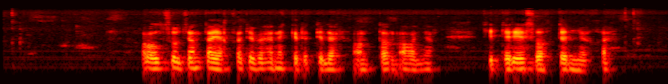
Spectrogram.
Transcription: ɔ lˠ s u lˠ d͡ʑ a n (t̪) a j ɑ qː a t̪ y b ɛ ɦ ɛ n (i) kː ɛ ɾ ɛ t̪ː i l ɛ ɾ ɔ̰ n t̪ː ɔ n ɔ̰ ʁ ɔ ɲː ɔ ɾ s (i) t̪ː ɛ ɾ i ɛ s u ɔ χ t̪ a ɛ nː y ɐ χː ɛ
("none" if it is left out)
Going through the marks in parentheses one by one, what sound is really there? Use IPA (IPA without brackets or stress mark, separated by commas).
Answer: t̪, ɛ, i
